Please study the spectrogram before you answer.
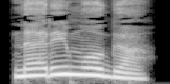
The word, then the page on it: ನಿರ್ಮೇಘ: nirmēgha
